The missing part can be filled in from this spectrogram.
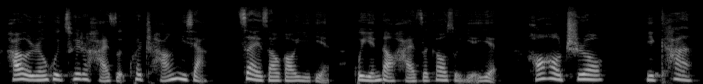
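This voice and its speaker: A woman with a husky, slightly breathy voice narrates a book summary in a scripted way. She talks earnestly and turns to the listener with direct questions. The sound is dry and close, with no room around it. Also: medium pitch, darkish tone, no room sound.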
